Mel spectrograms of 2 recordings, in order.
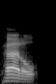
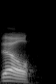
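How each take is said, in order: First: The word is said in a plain English way. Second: The word is said with a foreign-style accent.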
